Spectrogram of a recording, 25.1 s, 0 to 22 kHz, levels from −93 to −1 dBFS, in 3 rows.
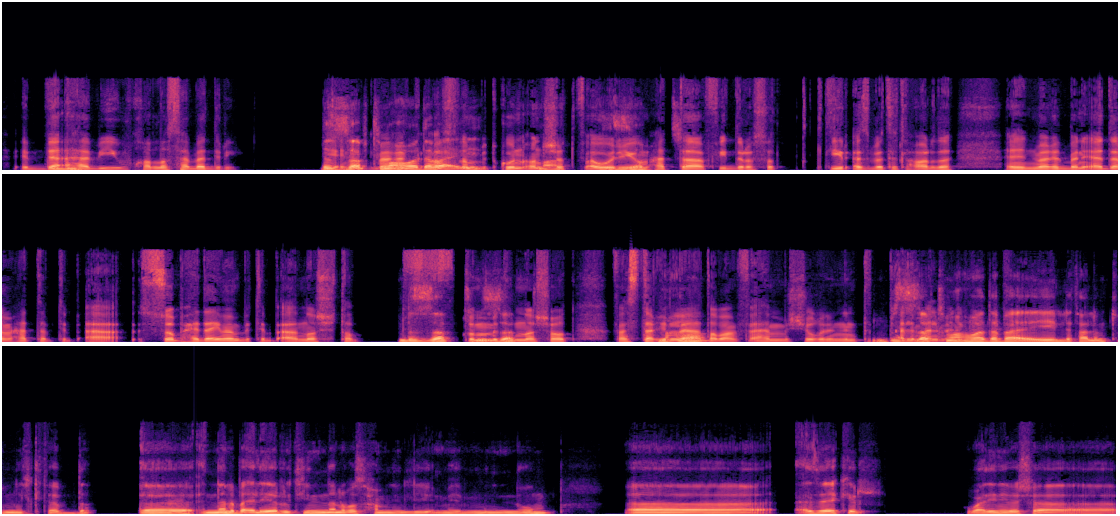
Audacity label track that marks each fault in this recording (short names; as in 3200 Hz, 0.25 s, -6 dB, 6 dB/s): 18.180000	18.200000	gap 15 ms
